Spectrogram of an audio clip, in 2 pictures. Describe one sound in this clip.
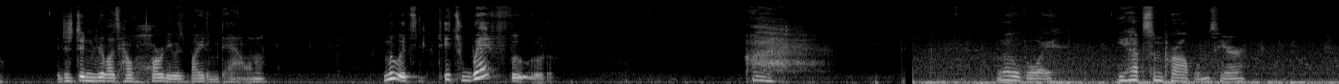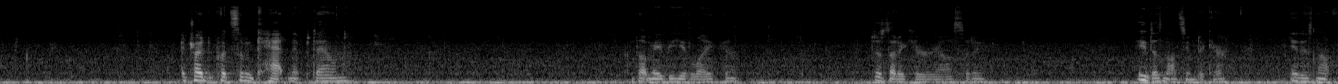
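A cat chews wet food from a plastic bowl.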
